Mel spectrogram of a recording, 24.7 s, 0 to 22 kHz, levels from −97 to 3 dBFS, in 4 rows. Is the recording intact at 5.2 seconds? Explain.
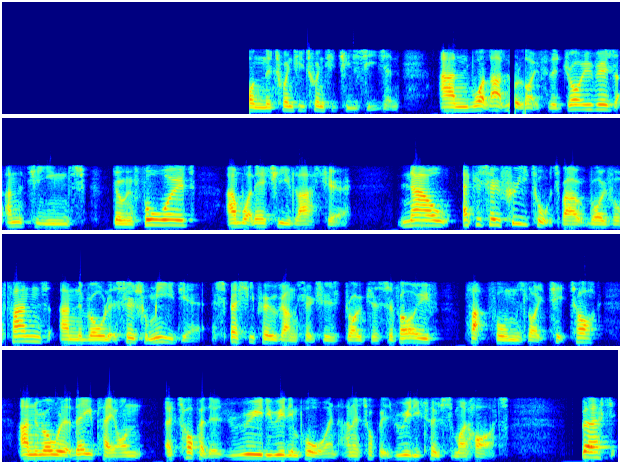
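No, there's packet loss filled with silence from 5.08 to 5.24 s. About 80 ms of audio drops out across that 160 ms stretch, the longest hole 60 ms, which fits 20 ms packets. The receiver plays dead air in their place, so you hear choppy gaps with hard edges.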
